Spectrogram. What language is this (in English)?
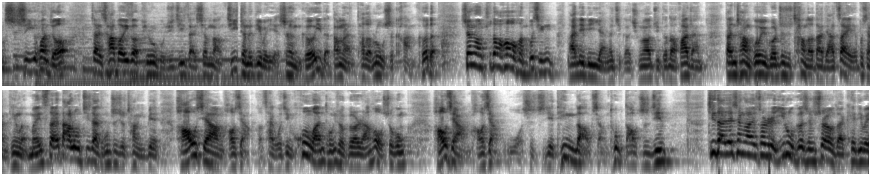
Chinese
